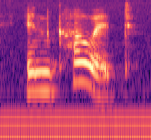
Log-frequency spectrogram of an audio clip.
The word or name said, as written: inchoate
